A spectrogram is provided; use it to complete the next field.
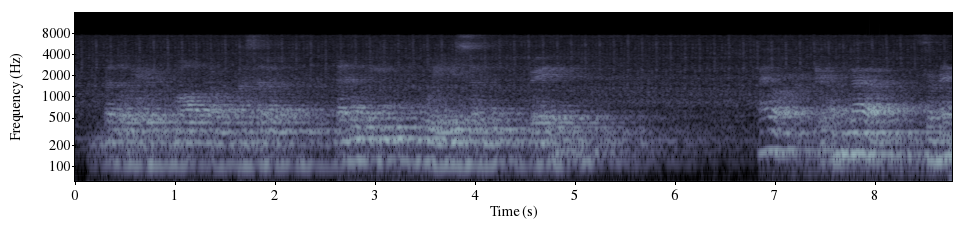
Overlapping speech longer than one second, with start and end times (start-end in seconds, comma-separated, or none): none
